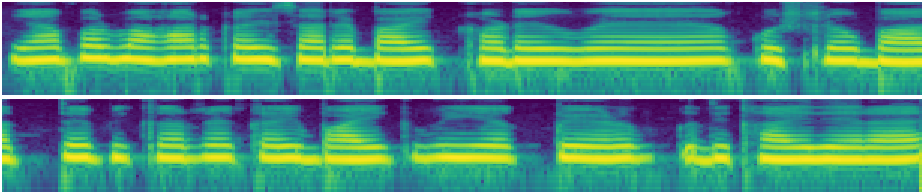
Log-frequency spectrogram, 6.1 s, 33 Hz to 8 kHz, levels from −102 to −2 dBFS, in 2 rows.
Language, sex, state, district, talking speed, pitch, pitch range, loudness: Hindi, female, Haryana, Jhajjar, 245 wpm, 255 Hz, 245-265 Hz, -10 LUFS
